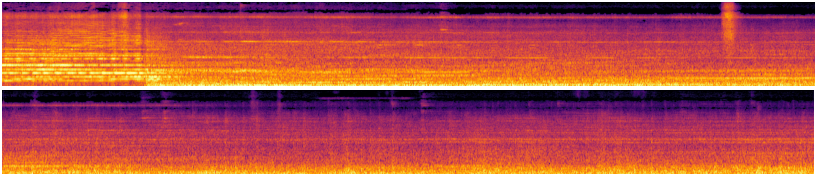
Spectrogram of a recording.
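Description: A CSX diesel locomotive's horn sounding a chord that cuts off about three seconds in, then the locomotive passing and a long string of new tank cars rolling by with steady wheel-on-rail noise. A single sharp bang about halfway through.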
